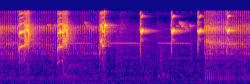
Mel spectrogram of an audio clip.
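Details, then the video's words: Lovebird calls played to get lovebirds singing: several harsh high squeaks followed by thinner, sharp whistled chips at irregular intervals over a faint buzzing background. "COBA CARA INI MEMANCING BURUNG LOVEBIRD, PASTI BUNYI MENDENGAR VIDEO INI.. LOVEBIRD SINGING"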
